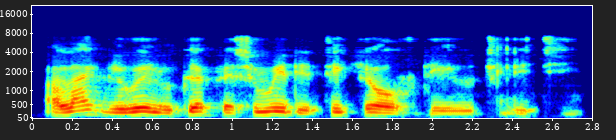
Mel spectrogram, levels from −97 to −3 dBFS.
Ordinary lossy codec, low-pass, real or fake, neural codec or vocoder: none; 7.2 kHz; fake; codec, 16 kHz, 16 kbps, FunCodec, trained on LibriTTS, 50 frames a second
